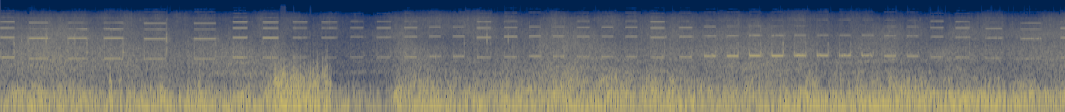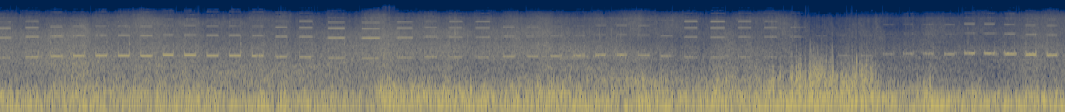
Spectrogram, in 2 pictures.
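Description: A flight instrument beeps quickly and steadily, its pitch rising and falling.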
